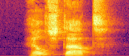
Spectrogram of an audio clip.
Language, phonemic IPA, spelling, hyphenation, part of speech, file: Dutch, /ˈɦɛi̯l.staːt/, heilstaat, heil‧staat, noun, Nl-heilstaat.ogg
- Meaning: 1. an ideal state, a utopia, in particular a socialist utopia 2. the state of salvation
